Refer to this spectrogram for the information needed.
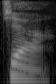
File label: "zia3", Taiwanese syllable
